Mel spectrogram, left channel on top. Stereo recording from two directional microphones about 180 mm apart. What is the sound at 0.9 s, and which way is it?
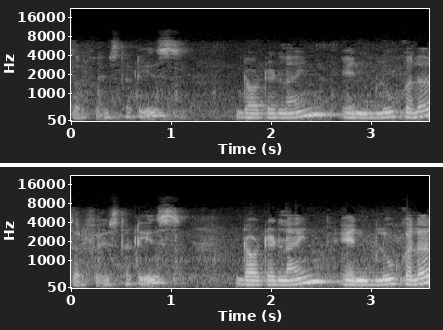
Speech, 15° right (ahead or behind).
